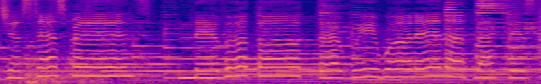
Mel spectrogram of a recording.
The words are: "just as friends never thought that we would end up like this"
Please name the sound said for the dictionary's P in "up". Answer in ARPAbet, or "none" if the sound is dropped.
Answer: F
